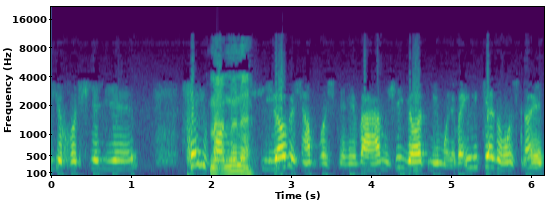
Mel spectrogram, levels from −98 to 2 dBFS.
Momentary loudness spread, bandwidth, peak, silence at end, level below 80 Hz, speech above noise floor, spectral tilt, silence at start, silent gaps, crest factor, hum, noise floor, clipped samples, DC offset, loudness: 10 LU; 10.5 kHz; 0 dBFS; 0 s; -48 dBFS; 29 dB; -7 dB/octave; 0.05 s; none; 14 dB; none; -42 dBFS; under 0.1%; under 0.1%; -14 LUFS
